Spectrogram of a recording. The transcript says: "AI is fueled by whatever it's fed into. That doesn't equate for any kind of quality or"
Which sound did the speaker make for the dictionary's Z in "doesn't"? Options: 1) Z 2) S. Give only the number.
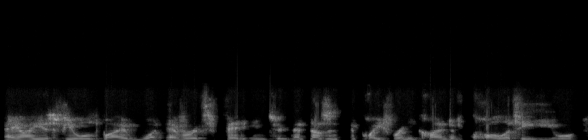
1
